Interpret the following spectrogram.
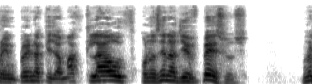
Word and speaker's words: Claude: Eso pues no va a entrar en detalles de eso, pero la IA de Jeff Bezos y de Amazon se llama Cloud, se escribe Claude, ahorita la vamos a ver.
